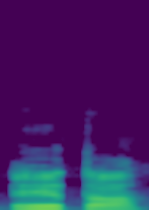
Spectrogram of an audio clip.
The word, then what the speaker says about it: это: Это работа. Это книга, etc. If we want to say this for neuter noun, we say это. Это. We spell это, but pronounce это, because о is not stressed.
